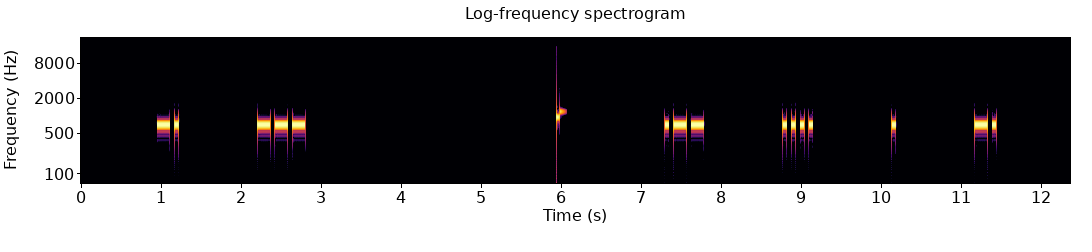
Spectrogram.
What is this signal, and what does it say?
Morse code, heard as a keyed tone, about 22 wpm, spaced as for 8 wpm, 700 Hz. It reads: NO WHEN
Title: 6x Character Spacing - Top 100 Words - 22wpm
